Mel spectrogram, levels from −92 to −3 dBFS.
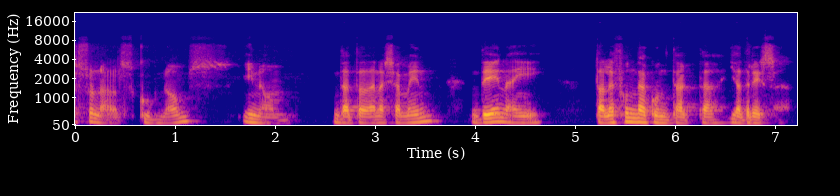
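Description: No technical faults can be heard anywhere in the speech. There is nothing to point to at any moment and no mechanism to explain.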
